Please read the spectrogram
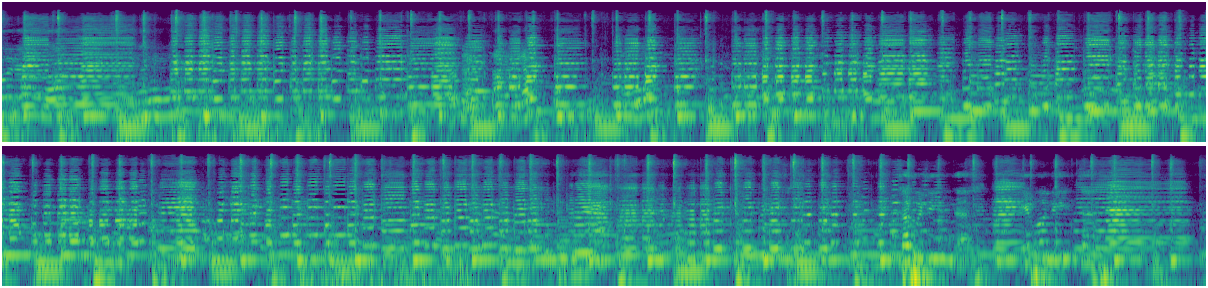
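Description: Instrumental break of a norteño song: a diatonic button accordion plays the melody over a guitar's accompaniment, with a steady repeating bass beat throughout.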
